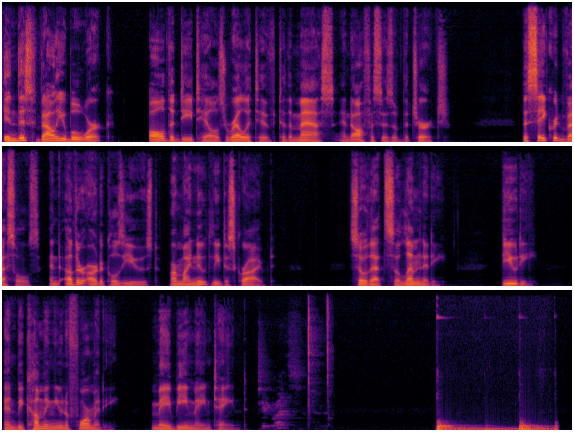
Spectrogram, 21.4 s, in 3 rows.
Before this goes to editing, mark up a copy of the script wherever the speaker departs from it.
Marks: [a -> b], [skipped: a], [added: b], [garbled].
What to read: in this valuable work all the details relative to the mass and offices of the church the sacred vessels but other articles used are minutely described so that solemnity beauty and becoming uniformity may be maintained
in this valuable work all the details relative to the mass and offices of the church the sacred vessels [but -> and] other articles used are minutely described so that solemnity beauty and becoming uniformity may be maintained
